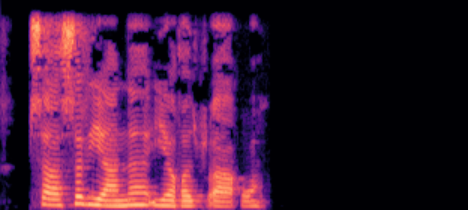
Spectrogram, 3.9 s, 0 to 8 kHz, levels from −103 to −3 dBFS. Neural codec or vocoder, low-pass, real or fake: none; 7.2 kHz; real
